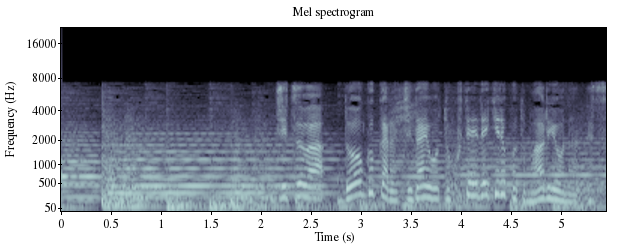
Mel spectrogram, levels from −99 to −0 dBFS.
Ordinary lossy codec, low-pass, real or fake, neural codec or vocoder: none; 7.2 kHz; real; none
